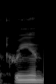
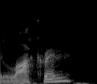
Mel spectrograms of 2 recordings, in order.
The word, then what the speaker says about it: Lochran: the uh locker lochren i keep saying the korean but it's actually lochren is how it's pronounced so i want to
